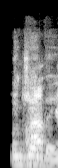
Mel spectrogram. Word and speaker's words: Njigba: Njigba, yeah.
